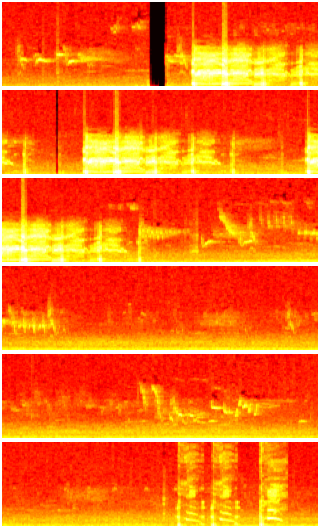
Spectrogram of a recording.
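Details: Three loud bouts of coughing outdoors, then quiet outdoor background with bird chirps near the end: cough.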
